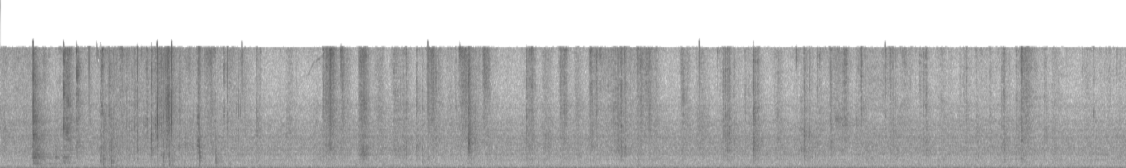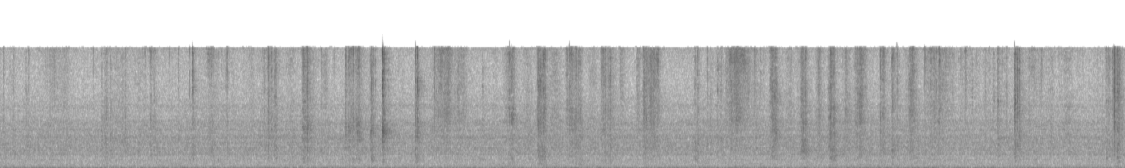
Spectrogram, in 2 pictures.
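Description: Scissors cutting through folded construction paper: scattered light snips and paper rustling over a steady low room hum.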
